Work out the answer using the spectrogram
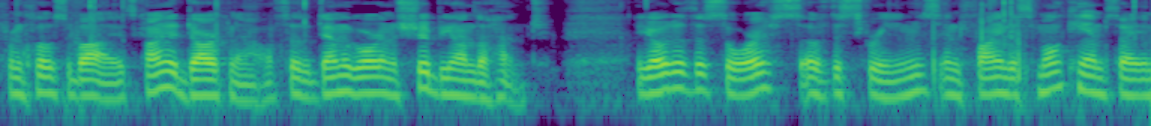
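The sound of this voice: The reading voice sounds unforced. Pitch rises and falls an ordinary amount.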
